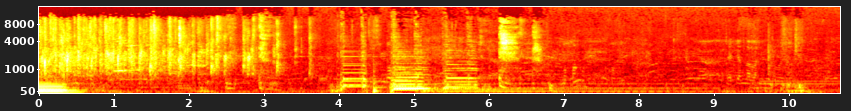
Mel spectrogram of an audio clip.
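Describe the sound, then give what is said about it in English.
An audience applauds the dancers, clapping steadily throughout, a dense crackle of many hands, with voices and cheering mixed in. The applause swells to a peak midway, then gradually thins out toward the end. “Let's have a big round of applause for all the dancers, man.”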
